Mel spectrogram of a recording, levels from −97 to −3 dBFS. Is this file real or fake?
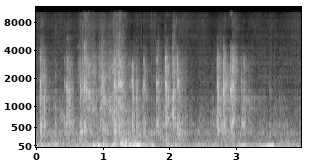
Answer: fake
